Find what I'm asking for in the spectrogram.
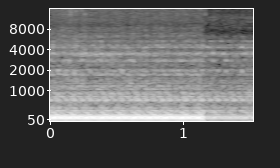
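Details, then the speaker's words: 1992 Jeep Cherokee XJ exhaust with no catalytic converter and stock muffler: deep, heavy low rumble that falls off sharply as revs drop. "I like this sounds like the no cat and stock muffler sound receipt them"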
